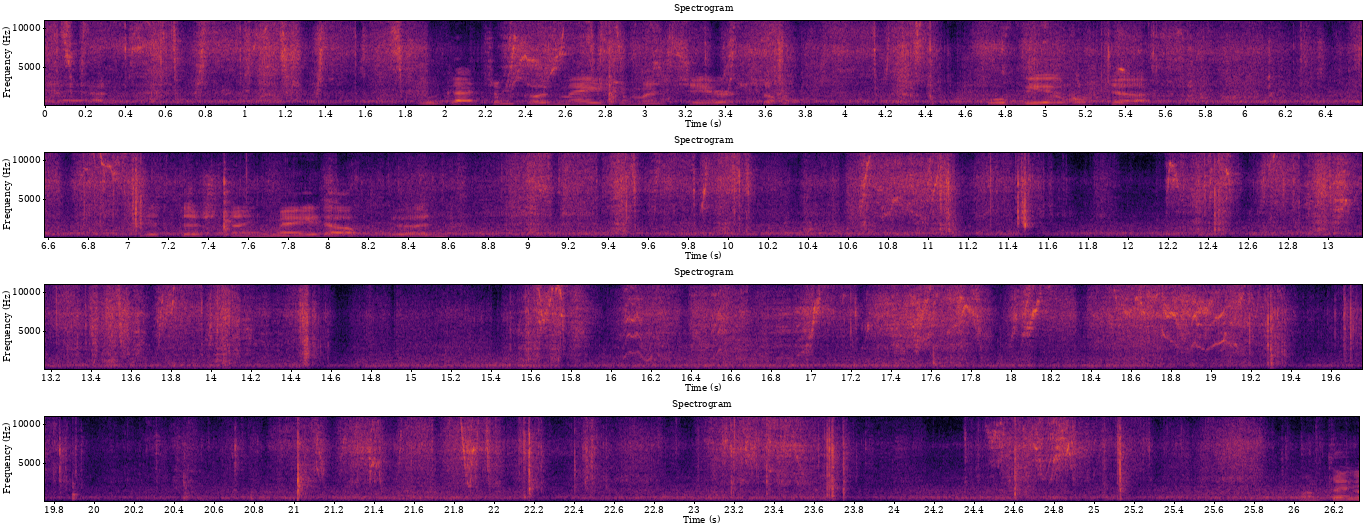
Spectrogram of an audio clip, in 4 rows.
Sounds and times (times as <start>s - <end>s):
Inside, small room: 0.0s - 26.3s.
